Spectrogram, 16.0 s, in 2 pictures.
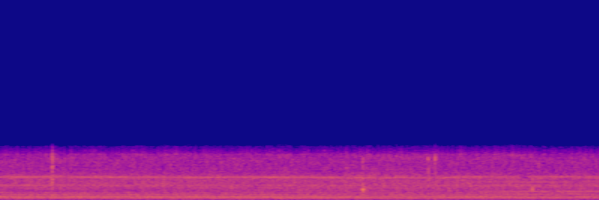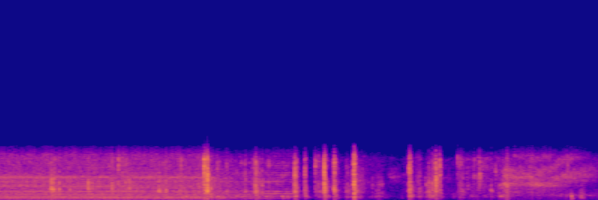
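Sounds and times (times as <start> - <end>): car engine idling: 1.8 - 10.9
irregular clicks and knocks: 8.6 - 14.2.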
